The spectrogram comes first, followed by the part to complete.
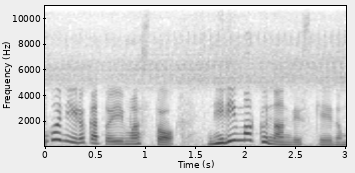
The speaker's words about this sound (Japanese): さあ皆さん、聞こえますか、このセミの声。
